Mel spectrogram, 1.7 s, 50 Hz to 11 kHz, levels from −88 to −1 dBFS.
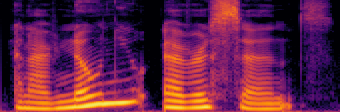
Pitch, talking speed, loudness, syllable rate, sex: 210 Hz, 210 wpm, -15 LUFS, 6.2 syllables/s, female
